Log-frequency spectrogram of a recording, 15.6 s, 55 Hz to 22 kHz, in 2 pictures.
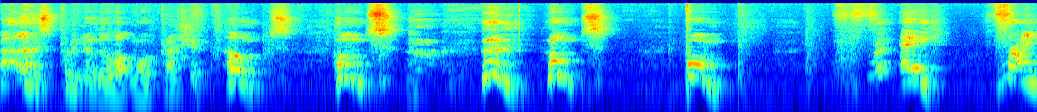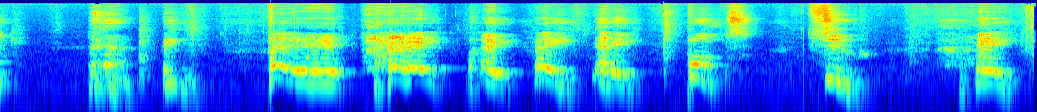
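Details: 46-year-old man with Tourette syndrome; a small motor tic developed into full-blown Tourette's after trauma in March 2009; repeated vocal tics such as "hey" and "bumps"; tics later progressed to loud outbursts of inappropriate language.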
